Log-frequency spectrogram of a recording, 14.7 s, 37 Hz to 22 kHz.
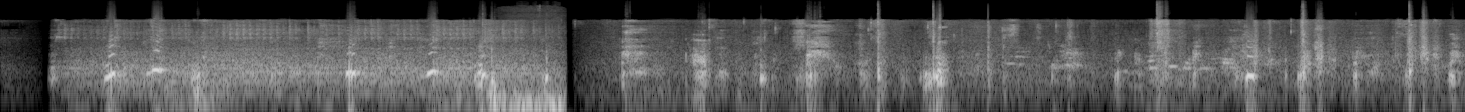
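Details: Repeated hiccups, some violent and loud and some silent and minute, about once a second over background noise; episodes lasting about 1.5–2.5 hours after drinking one or two cups of soda after dinner, recorded 6/16/19–6/20/19.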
